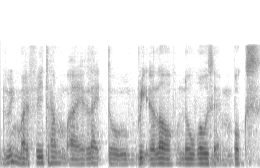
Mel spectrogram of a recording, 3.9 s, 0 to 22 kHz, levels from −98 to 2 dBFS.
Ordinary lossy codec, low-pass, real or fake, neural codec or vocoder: AAC, 48 kbps; 7.2 kHz; fake; codec, 24 kHz, 0.9 kbps, WavTokenizer, medium speech release version 1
